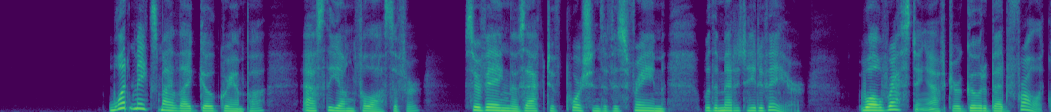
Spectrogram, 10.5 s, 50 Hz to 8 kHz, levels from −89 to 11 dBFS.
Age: 40-59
